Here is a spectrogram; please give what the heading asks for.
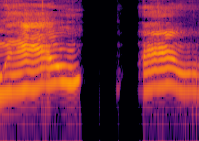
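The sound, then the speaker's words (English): Drawn-out, meow-like cries, two long wavering tones in a steady mid pitch, separated by a short silence with a faint click. “Sounds like a cat. That sounds dying. Like a cat. That's a cat.”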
